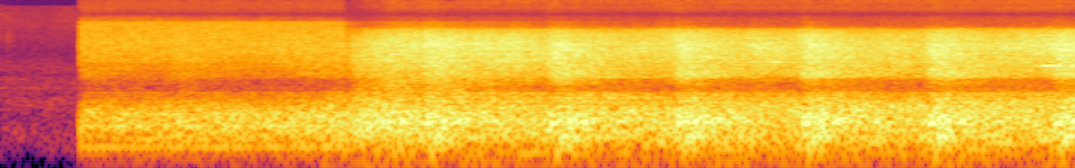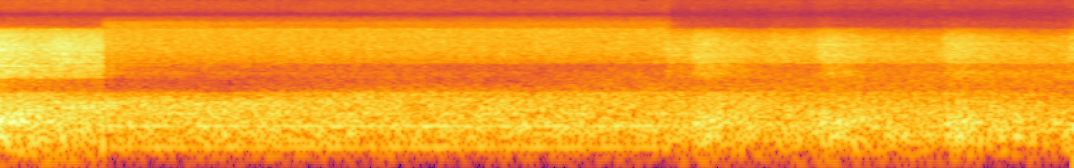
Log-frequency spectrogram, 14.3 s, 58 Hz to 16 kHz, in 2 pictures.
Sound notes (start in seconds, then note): 0.6 highway noise; 3.2 working machine noise; 8.1 sound of wind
